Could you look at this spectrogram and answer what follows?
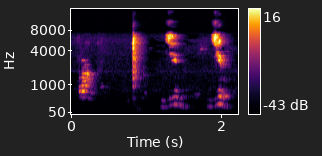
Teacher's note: Jadi kita masuk dulu ke huruf yang pertama supaya Ibu tidak bingung. Jim ya, huruf jim ini tadi keluar dari tengah-tengah lidah yang terangkat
